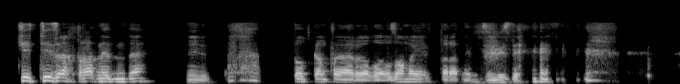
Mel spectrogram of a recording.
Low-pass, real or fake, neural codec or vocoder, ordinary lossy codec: 7.2 kHz; real; none; none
